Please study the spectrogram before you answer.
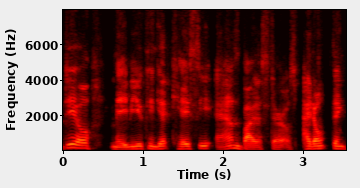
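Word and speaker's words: Caissie: I always say Cassie. Casey. Yeah, I pretty sure it's pronounced Casey. I always hear it referenced by Cubs fans as Casey.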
